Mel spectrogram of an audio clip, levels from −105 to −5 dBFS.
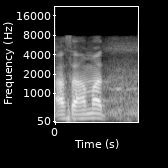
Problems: constant background noise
